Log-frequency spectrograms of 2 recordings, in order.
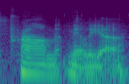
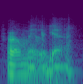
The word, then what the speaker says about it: Promilia: Uh, it's Prom Millia, not Promilia.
